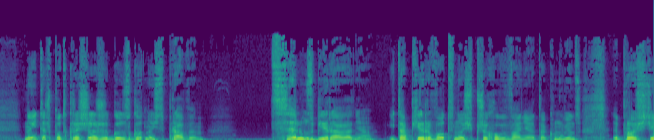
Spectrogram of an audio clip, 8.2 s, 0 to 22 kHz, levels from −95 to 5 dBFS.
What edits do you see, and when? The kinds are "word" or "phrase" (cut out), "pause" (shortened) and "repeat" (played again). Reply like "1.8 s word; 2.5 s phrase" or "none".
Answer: none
